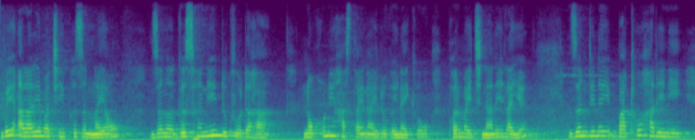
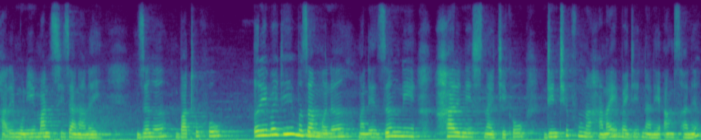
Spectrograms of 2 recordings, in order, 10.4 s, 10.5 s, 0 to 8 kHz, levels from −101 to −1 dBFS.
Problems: constant background noise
